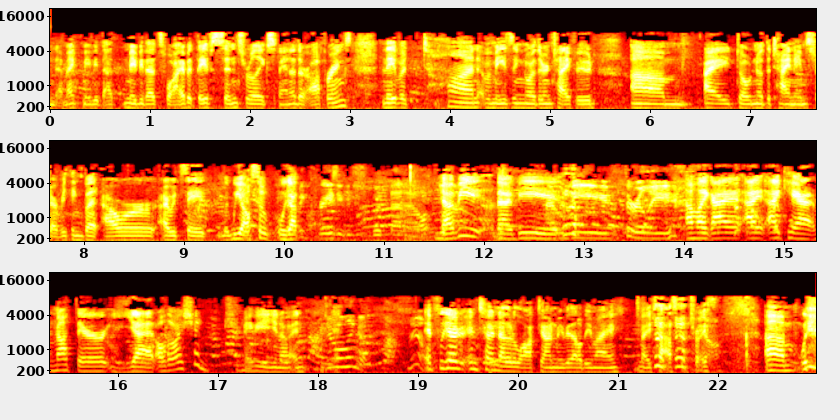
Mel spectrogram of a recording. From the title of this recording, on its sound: Dispatching live from Northern Thai Food Club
